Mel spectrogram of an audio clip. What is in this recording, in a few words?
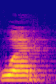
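"cuar", Spanish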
